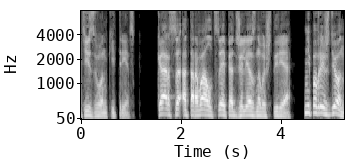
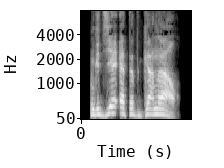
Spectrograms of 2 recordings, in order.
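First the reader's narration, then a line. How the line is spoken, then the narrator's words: Growling. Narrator (Russian): прорычал он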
